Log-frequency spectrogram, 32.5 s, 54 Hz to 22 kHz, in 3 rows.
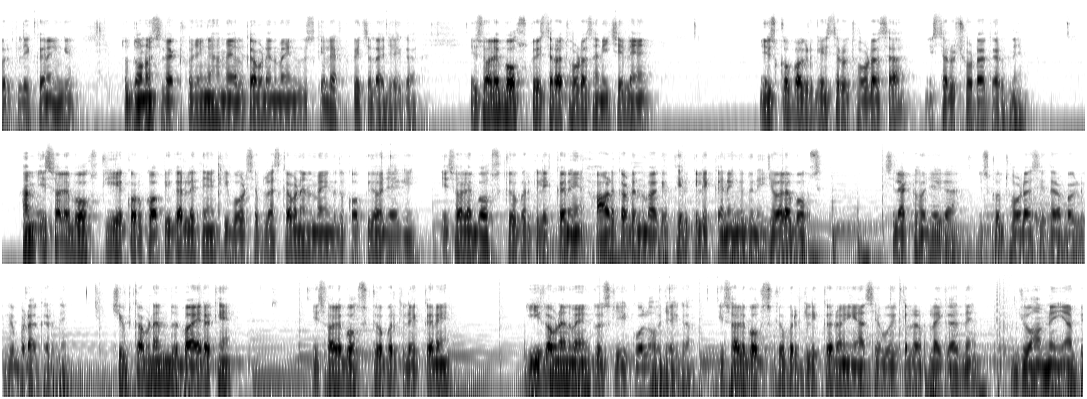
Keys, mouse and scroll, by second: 0.2 shift+click, 2.3 l, 3.8 click, 8.0 click, 12.8 KP_Add, 14.2-14.6 scroll up 1, 14.6 click, 17.4 click, 20.4 click, 24.6 shift+click, 27.1 e, 28.2 click, 31.3-31.6 scroll down 1.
